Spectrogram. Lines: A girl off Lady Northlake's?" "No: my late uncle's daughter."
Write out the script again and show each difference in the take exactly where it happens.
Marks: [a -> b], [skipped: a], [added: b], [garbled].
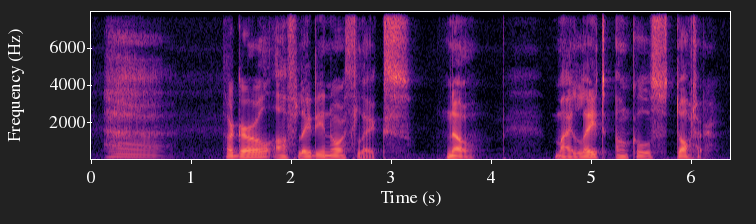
A girl off Lady Northlake's?" "No: my late uncle's daughter."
